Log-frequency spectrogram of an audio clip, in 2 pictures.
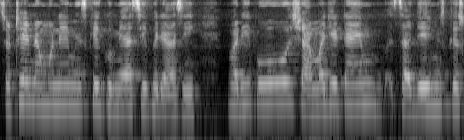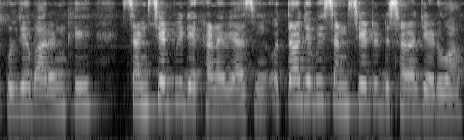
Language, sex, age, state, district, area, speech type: Sindhi, female, 45-60, Gujarat, Surat, urban, spontaneous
